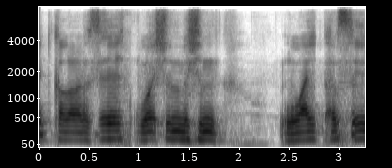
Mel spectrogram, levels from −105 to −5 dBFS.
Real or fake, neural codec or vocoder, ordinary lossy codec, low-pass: fake; codec, 16 kHz in and 24 kHz out, 0.6 kbps, FireRedTTS-2 codec; none; 7.2 kHz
